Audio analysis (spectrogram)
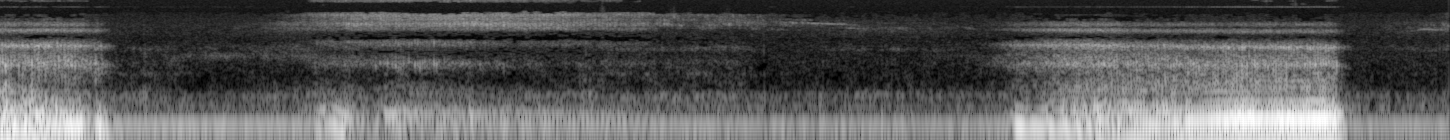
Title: Redbone Coonhound Snoring🤣🤣🤣#shorts#viral#pets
